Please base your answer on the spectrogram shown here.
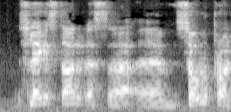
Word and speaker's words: Slegest: Slegest?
